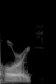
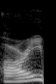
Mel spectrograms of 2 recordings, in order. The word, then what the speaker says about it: Hori: you call them a Hori. That's how bad. Fair that enough. shit is. It cracks me up every time I hear it. I think it's pronounced Ori, but yeah. It's spelt definitely Hori.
